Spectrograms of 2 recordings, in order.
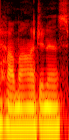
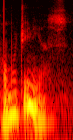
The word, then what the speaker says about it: homogeneous: homogeneous Homo Jean II it's I believe properly said homogeneous but I and most people can spell it better if they sound it out and say homogeneous up to you so homogeneous mixtures yes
